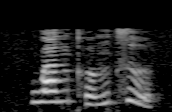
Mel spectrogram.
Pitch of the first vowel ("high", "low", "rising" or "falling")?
high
